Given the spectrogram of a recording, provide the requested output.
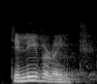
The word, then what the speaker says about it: deliberate: deliberate 시작. 자, 제가 지금 발음을 it로 발음했어요, eight로 발음했어요? deliberate 뭐로 발음했어요? eight로 발음했죠.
